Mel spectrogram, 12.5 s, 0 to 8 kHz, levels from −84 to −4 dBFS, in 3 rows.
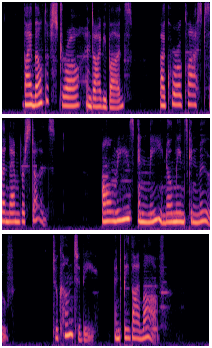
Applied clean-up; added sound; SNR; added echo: neural diffusion model UNIVERSE++.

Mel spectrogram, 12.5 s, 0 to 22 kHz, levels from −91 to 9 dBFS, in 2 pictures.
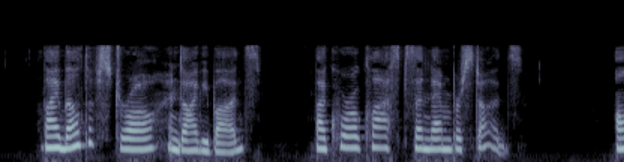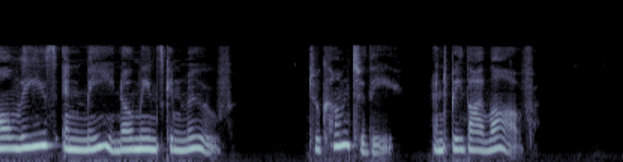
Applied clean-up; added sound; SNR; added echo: none; none; none; none.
